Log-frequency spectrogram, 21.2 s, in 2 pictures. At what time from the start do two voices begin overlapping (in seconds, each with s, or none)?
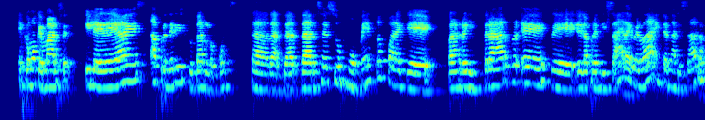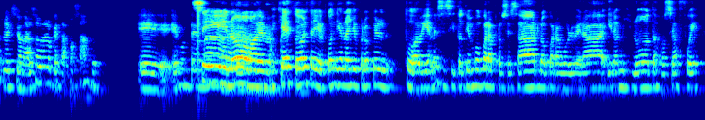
13.5 s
